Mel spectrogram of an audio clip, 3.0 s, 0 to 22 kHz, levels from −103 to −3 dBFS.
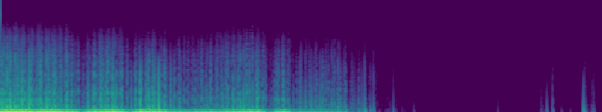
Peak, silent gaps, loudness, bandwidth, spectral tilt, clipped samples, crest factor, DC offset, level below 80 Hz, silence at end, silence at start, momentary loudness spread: -10 dBFS; none; -38 LUFS; 1.7 kHz; -9 dB/octave; under 0.1%; 12 dB; under 0.1%; -28 dBFS; 1.3 s; 0 s; 17 LU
